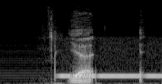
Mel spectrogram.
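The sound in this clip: A telephone line tone sounds after a caller drops off a phone call. A short burst of voice comes first, then a steady, even tone holds to the end.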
